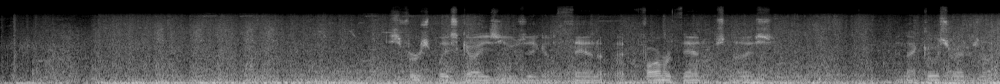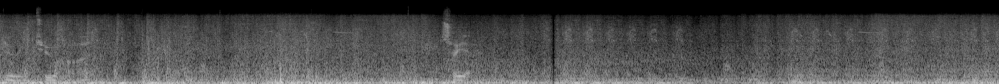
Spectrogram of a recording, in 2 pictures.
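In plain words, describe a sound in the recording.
Game explosions and magic blasts boom and crackle.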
